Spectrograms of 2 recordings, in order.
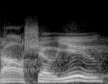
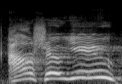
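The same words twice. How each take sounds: First: Slow, sulky defiant threat; angry boy pushed too far; mad. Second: Very high, loud and slow defiant cry; boy shouting it again at his parents; mad, repeated. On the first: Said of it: "got real mad". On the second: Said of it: "so he repeated it". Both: Acted.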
